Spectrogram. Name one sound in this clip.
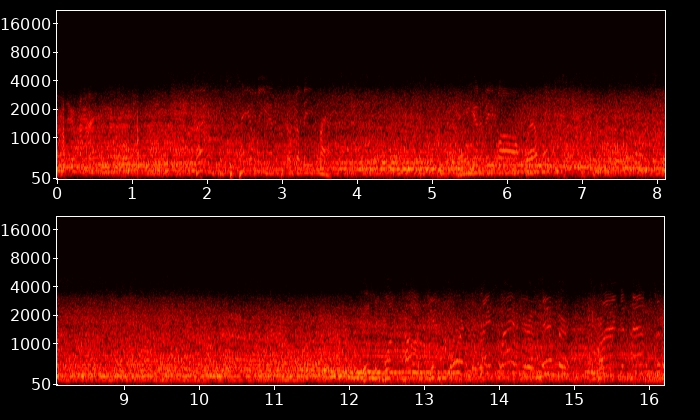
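Many race car engines roar loudly at high speed.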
